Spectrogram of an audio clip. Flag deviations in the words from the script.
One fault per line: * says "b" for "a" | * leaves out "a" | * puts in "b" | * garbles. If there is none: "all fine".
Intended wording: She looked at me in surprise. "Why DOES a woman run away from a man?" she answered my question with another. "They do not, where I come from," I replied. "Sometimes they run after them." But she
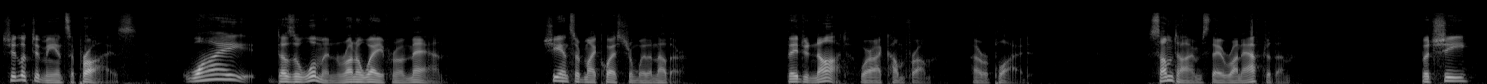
all fine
